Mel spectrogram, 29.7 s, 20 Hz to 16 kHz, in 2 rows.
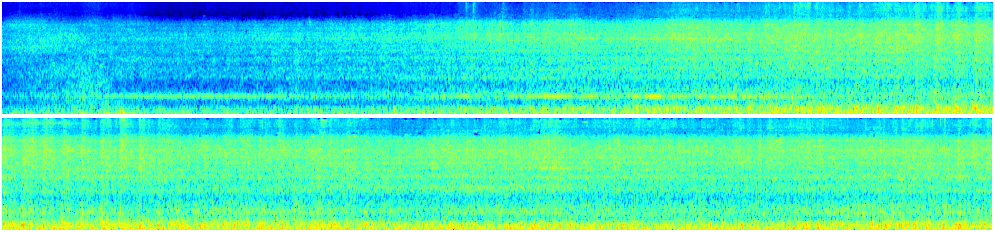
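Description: Freight train of tank wagons hauled by a class 186 electric locomotive rolling past, wheels running on the rails. It builds for about fifteen seconds as the train comes alongside, then holds. A steady whine sounds through the first ten seconds or so.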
